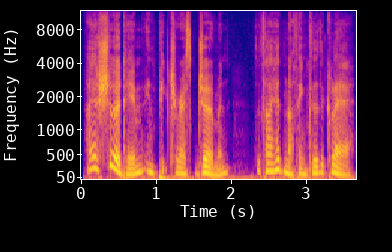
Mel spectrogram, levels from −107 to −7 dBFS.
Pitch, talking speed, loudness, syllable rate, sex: 135 Hz, 195 wpm, -19 LUFS, 6.7 syllables/s, male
